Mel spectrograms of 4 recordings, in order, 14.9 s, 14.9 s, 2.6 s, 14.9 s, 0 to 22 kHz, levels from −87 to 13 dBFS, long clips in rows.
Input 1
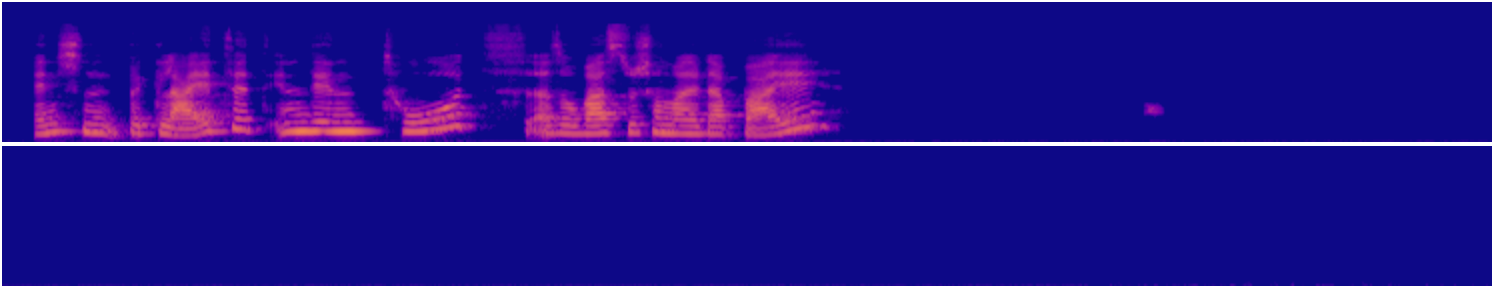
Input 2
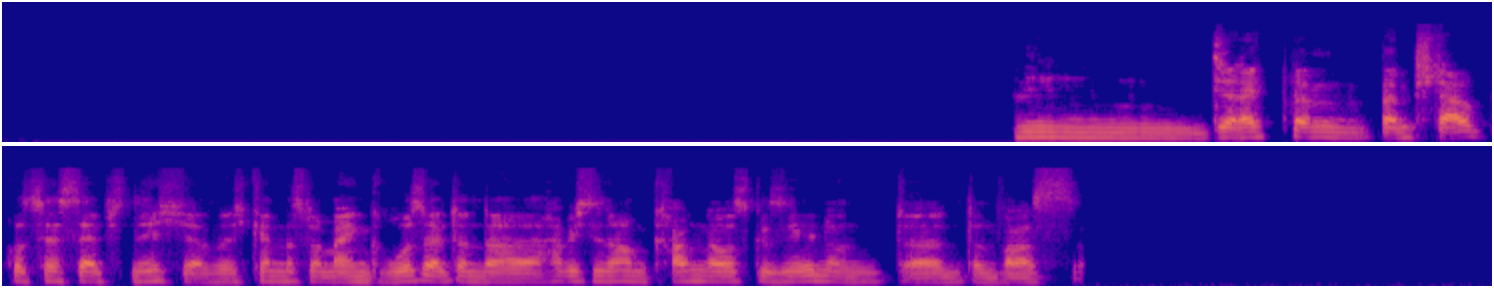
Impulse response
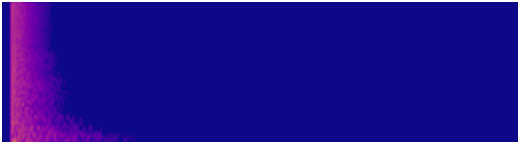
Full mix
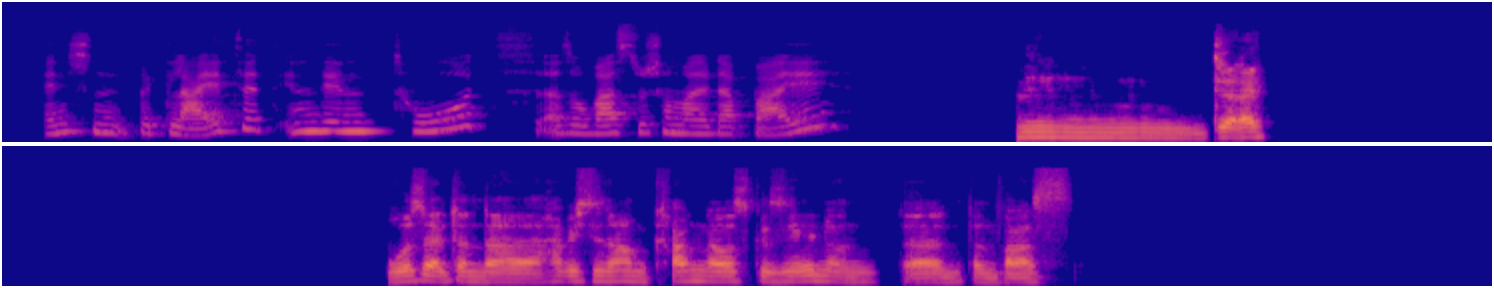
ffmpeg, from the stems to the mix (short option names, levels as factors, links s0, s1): -filter_complex "[0:a]highpass=130,adynamicequalizer=threshold=0.00631:dfrequency=1800:dqfactor=0.7:tfrequency=1800:tqfactor=0.7:attack=5:release=100:ratio=0.375:range=2:mode=boostabove:tftype=highshelf,adelay=50,volume=0.299[s0];[1:a]agate=range=0.02:threshold=0.00708:ratio=16:detection=peak,volume=1.33,asplit=3[s1][s2][s3];[s1]atrim=end=6.41,asetpts=PTS-STARTPTS,afade=t=out:st=6.406:d=0.004:c=hsin[s4];[s2]atrim=start=6.41:end=9.38,asetpts=PTS-STARTPTS,volume=0[s5];[s3]atrim=start=9.38,asetpts=PTS-STARTPTS,afade=t=in:d=0.004:c=hsin[s6];[s4][s5][s6]concat=n=3:v=0:a=1[s7];[s0][s7]amix=inputs=2:normalize=0"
